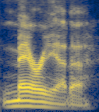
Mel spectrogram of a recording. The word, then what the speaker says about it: Marietta: I I just I you know I like to know how the locals pronounce things. So I want to make sure I'm not not screwing it up. No, I uh Marietta is correct.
